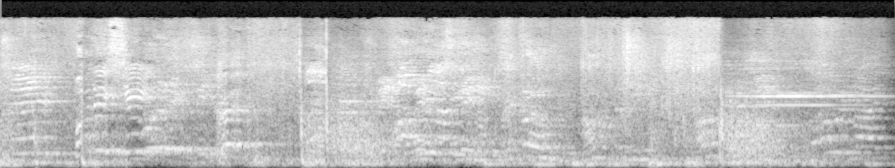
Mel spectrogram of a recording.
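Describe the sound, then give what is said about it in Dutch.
A Dutch police raid: loud, overlapping voices shouting 'Politie!' over heavy, irregular thuds and slams as a door is forced open, the commotion continuous throughout. “hè, dus echt zo'n politieinval, ja. dat klinkt behoorlijk indrukwekkend.”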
